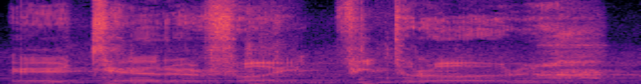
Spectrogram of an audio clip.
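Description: A grave old sentinel in a fantasy game's stone temple, deep voice echoing as he recounts a tale. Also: very animated, over music, exaggerated voice. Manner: grave, deliberate. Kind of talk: video game cutscene narration.

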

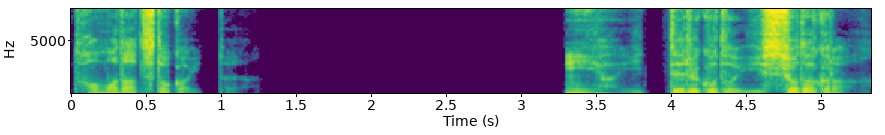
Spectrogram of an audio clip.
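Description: Sulky young boyfriend played by a male actor: curt, skeptical, widely varied pitch, dry close sound, romance audio drama. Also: lively intonation, a little slow, darkish tone, no room sound. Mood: irritated, weary. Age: young adult. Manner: blunt, muttering, sighing.

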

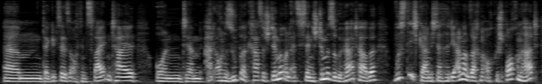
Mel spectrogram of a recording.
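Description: A man's voice: mid-range voice, fast talker, few pauses, darkish tone, breathy edge. A man in his thirties talking casually and enthusiastically to camera as a producer in a small studio. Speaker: audio drama producer and casting director. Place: small home studio indoors.

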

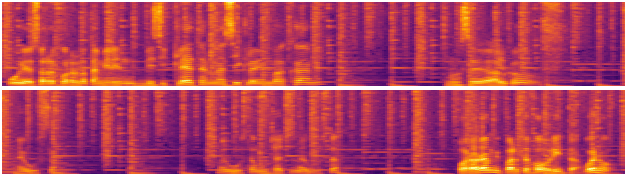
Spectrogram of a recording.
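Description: A young man, chatting excitedly in slang as he reacts to a video in a small room, speaking into earphones. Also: on the high side, moderate pace, long pauses, faint music behind. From Colombia. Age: 20s. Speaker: YouTube reactor. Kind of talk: casual reaction commentary. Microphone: wired earphone mic.

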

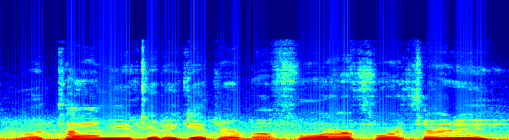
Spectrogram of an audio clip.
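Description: A man's voice: high voice, steady tone, fast. A middle-aged man from Greece chatting bluntly on the phone and with a driver inside a moving car. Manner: blunt, repeats "all right" a lot. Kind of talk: casual chat and phone calls. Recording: loud road and engine noise.

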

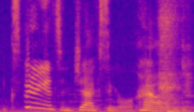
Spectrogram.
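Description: High-voiced, earnest cartoon rag doll played by a woman. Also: huge pitch swings, normal speed, rough recording. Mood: defiant. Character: earnest, caring female cartoon rag doll, easily exasperated. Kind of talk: comic dub voice acting. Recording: music behind the voice.

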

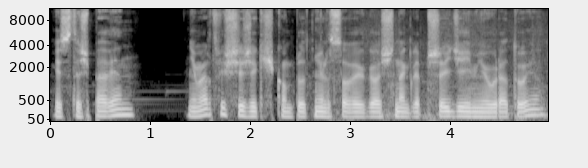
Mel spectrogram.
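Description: Guy doing a fed up teen fighter, deadpan, lowish smooth voice, soft music behind. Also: a little fast, no echo, lightly acted. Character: weary teenage boy fighter, fed up and sarcastic. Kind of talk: fan dub comedy parody.

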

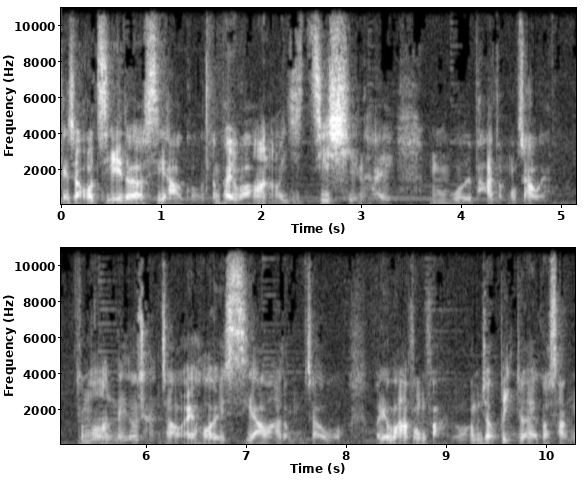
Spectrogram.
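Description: A Hong Kong Cantonese man in his thirties, interviewed in his flat by the sea. His voice sits in a middle pitch, and he hedges and restarts as he thinks aloud. Light music plays underneath. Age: 30s. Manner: hesitant, many fillers and restarts. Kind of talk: casual interview chat. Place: indoors in a sea-view flat.

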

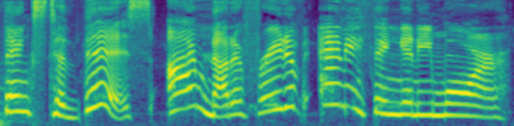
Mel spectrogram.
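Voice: high-pitched, animated, normal speed. An actor playing a young polar bear cub, cocky and anxious underneath, with dramatic bragging cartoon delivery. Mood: smug. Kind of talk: children's cartoon voice acting. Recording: loud music behind the voice.

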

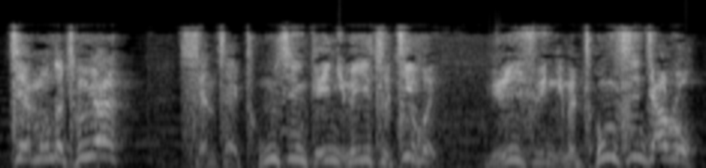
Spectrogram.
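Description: A commanding young martial-arts clan leader for an audiobook drama. He is scornful and menacing, with a very rough, sharp-edged voice that swings widely, over music. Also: extremely high pitch, big pitch swings, a little fast, exaggerated voice.

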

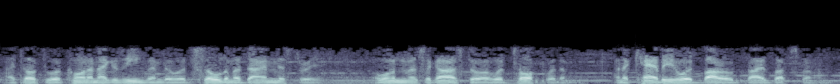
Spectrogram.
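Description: Hardboiled male investigator played by an actor, American, low, clipped delivery, tinny vintage radio sound. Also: fast talker, soft background music, natural voice. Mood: cool narration. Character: hardboiled male insurance investigator, cool and probing. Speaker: lead radio actor, narrator. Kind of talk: 1950s radio detective acting, first-person narration. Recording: muffled old radio recording, tinny.

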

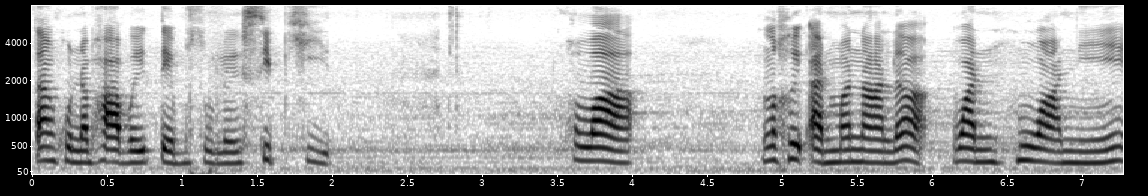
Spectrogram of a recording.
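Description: A woman's voice: fairly high pitch, level tone, normal speed, long pauses, a bit bright. A woman giving casual commentary as she hosts a game playthrough. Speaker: gaming video host. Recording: clearly noisy home recording.

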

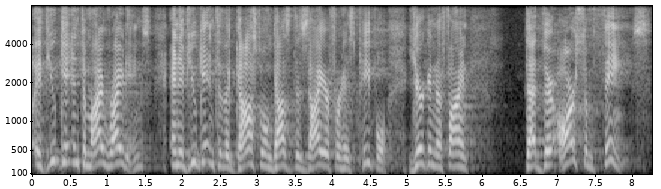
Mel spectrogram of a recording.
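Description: A male pastor in his forties preaches from a large church stage, his voice sitting notably high for a man. He talks emphatically and builds his points through repetition. He is picked up close on a headset mic. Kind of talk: sermon.

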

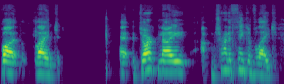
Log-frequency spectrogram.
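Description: A young adult man hosting a podcast, talking in animated, playful, swearing banter at a studio mic. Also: high voice, slow. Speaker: podcast host. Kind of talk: casual chat. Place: studio room with poster wall. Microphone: large studio mic with headphones.

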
